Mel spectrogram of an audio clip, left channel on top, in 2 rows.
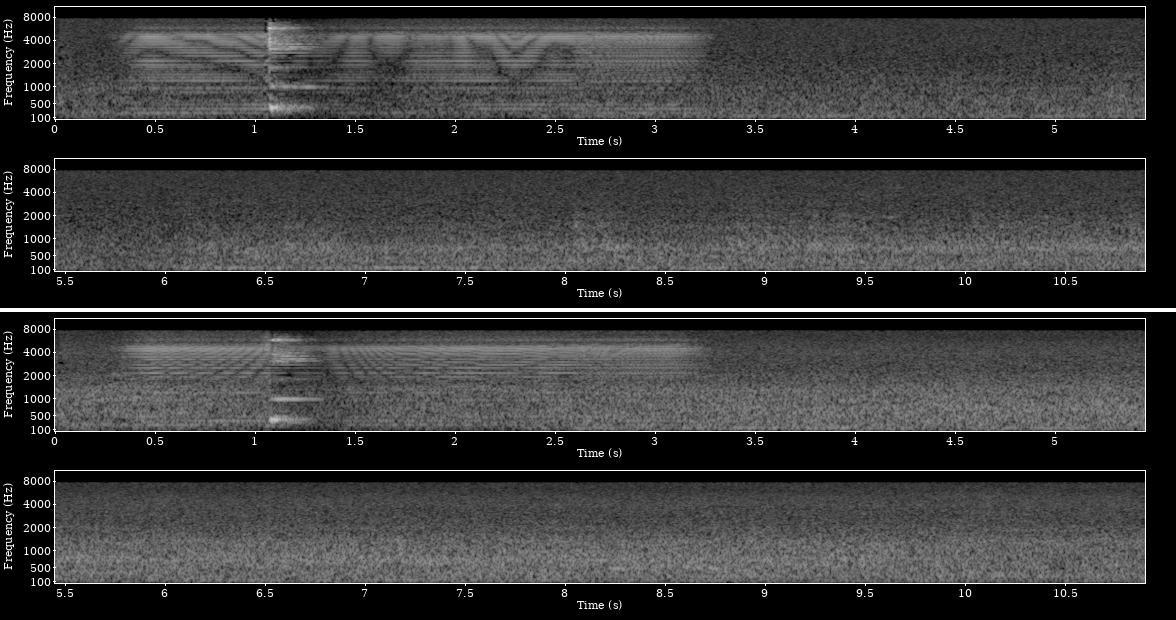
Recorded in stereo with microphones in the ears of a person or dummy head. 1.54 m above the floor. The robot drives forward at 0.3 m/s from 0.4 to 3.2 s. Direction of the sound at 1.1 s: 80° left.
